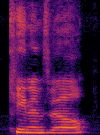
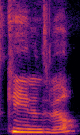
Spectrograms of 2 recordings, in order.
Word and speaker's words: Kenansville: If you say Kenansville, we're like, oh, you're not from here. It's Kenansville because we just blend the whole first part together and Ville.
